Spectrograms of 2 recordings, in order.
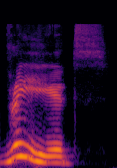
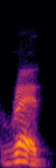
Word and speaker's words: read: Pero en pasado va a sonar red, casi como rojo, el color rojo, red.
